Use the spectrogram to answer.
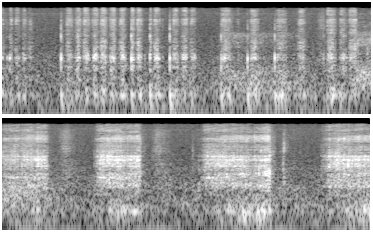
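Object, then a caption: Fineliner pen on a paper sketchbook page. A fineliner pen makes dense hatching strokes on a spiral-bound paper sketchbook page bearing a building sketch. A dry scratching sound comes in quick rapid strokes at first, then turns into longer, louder bright scratches separated by short pauses.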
